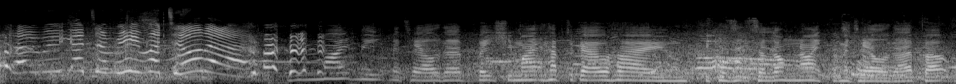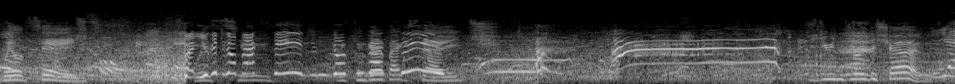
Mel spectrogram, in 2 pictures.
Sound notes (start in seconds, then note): 14.3 squeals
